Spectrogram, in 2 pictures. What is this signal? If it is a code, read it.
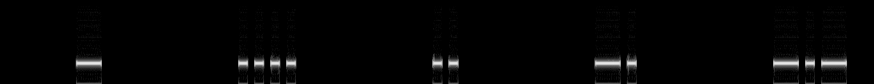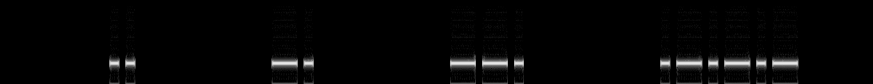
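Morse code, heard as a keyed tone, about 15 wpm, spaced as for 5 wpm, 1000 Hz. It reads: THINKING.
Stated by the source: Morse code quote of the day sent at 5 wpm.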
